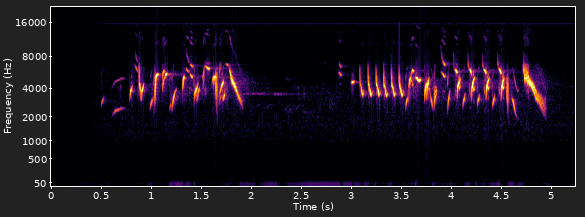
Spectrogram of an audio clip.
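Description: A European goldfinch sings two fast, tinkling phrases of bright twittering notes and buzzy trills, high-pitched and liquid, with a short pause between them.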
